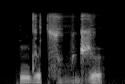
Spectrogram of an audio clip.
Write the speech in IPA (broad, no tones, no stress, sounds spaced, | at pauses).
n d ə t͡s ṳ d͡ʒ ə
